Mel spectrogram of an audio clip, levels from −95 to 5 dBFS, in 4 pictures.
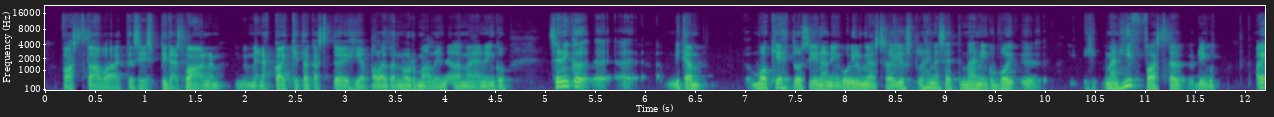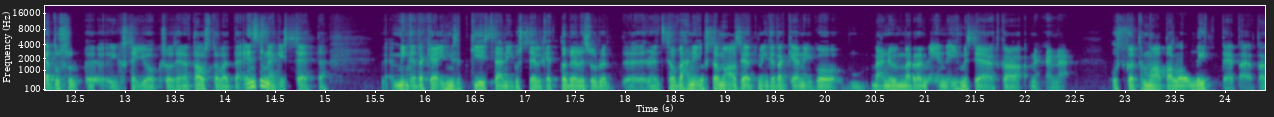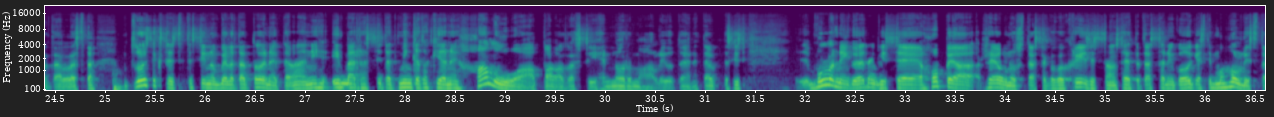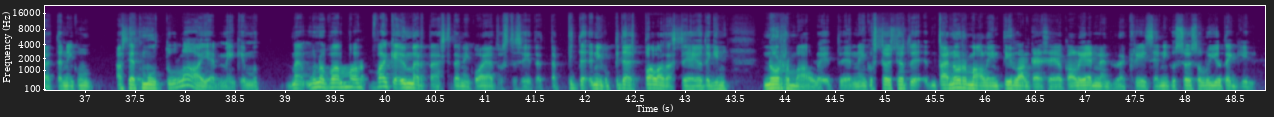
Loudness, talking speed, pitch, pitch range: -26 LUFS, 205 wpm, 115 Hz, 105-135 Hz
